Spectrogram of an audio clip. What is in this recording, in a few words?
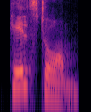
"hailstorm", Indian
